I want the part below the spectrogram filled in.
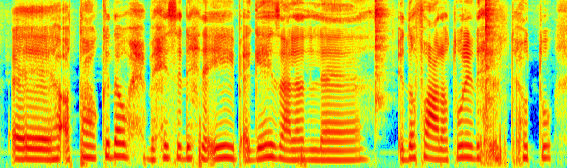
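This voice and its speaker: A woman speaks at a medium pitch and a moderate pace with an Egyptian accent. The sound is dry and close, with no echo. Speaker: home cooking vlogger. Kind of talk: cooking tutorial. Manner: casual, with many fillers.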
